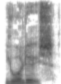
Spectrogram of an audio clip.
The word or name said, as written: jordløs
